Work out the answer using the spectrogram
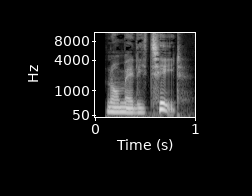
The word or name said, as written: normalitet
